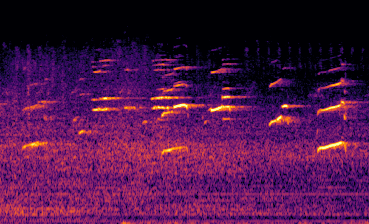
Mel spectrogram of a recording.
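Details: Bald eagle calling: thin, high whistled notes, some slurred upward, scattered irregularly over a few seconds, with faint background hiss.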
